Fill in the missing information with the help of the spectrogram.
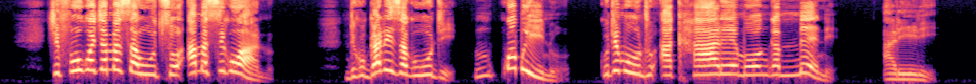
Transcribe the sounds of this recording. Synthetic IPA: t͡ʃifukwat͡ʃamasaut͡sʰɔʔamasikua̰ːnu | ndikuɡanizak̬ut̬ḭ | ŋ̩kwaɓwinɔ̰ | kut̬imuntʰuʔakʰalɛmɔŋɡam̩mɛnɛ̰ | aliːɾḭ

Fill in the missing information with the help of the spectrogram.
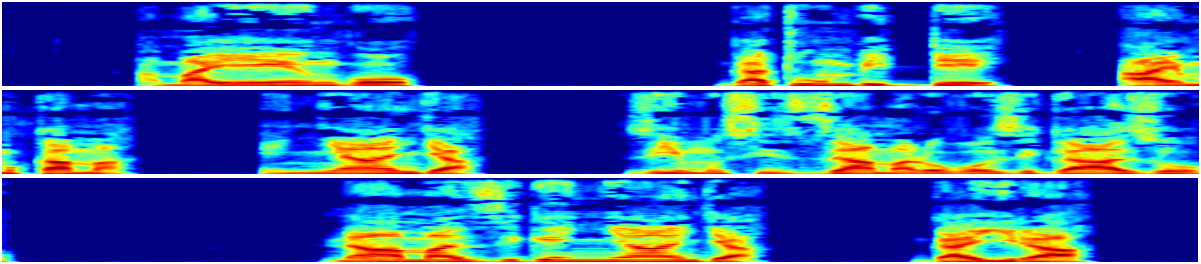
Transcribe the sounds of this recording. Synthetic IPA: a̰maje̞ːŋɡo̞ | ɡatuːmbidːe̞ | ajimukama̰ | e̞ɲːaːɲɟa̰ | ziimusizːaːmalo̞βo̞ːziɡaːzo̞ | naːmazːiɡe̞ɲːaːɲɟa̰ | ɡajiɾa

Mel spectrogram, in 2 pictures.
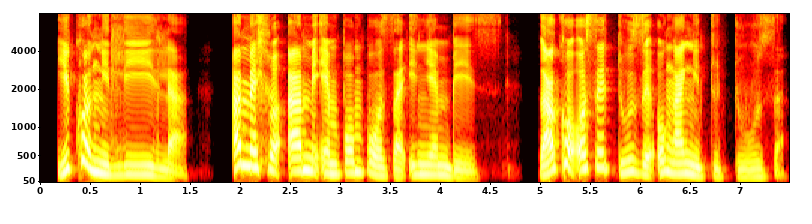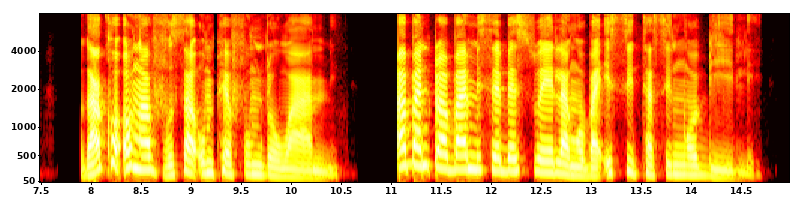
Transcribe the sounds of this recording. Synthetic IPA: jikʰɔŋiliːla̰ | amɛɬɔʔamiʔɛmpʼɔmpʼɔzaʔiɲɛmbʱeːzi̥ | ɣakʰɔʔɔsed̥ʱuzɛʔɔŋaŋid̥ʱud̥ʱuːza̰ | ɣakʰɔʔɔŋavusaʔum̩pʰefum̩lɔwaːmi | aβantʼwaβamisɛβɛswɛlaŋɔβaʔisitʰasiŋ͡ǃoβiːlɛ

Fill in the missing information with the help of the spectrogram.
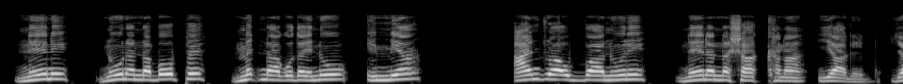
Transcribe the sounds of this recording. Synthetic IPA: ne̞ːnɪ | nuːnɐnːɐbo̞ːpːɛ | mɛɗɪnaːɡɔd̪ɐjnuː | ɪmːɪjaː | ɐnd͡ʒʊwaːʊbːaːnuːnɪ | ne̞ːnɐnːɐʃaːkʰːɐnɐjaːɡe̞̰ːd̪ːɐj

